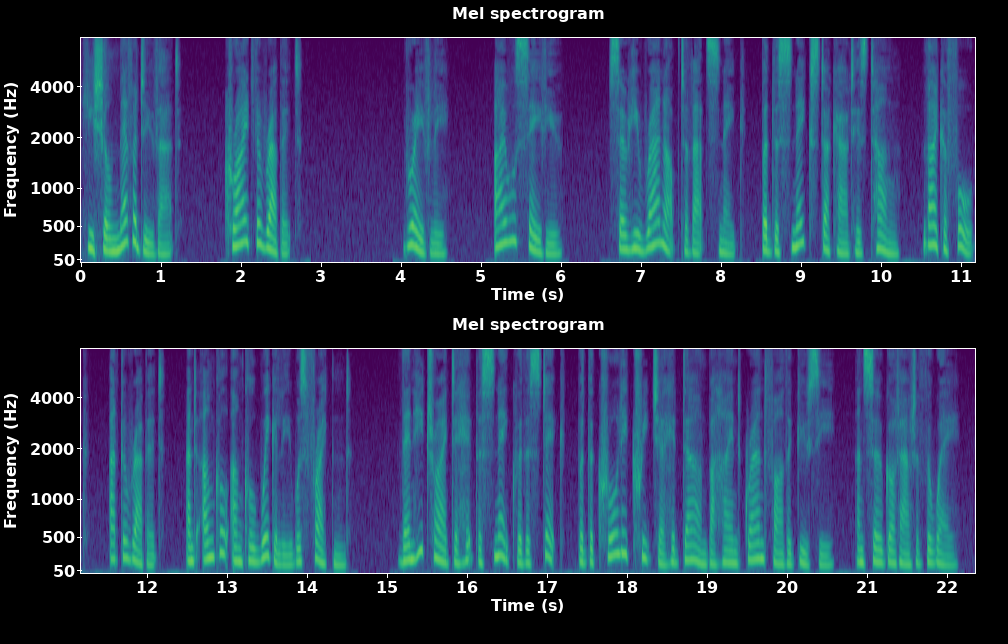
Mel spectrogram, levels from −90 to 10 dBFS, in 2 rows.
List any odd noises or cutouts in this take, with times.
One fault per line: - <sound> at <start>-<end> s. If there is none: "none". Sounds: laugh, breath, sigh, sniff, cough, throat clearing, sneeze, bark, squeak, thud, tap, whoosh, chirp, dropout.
none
